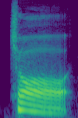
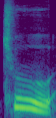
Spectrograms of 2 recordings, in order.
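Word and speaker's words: choo: For example, the word toilet would be saying chaw. Can you try and pronounce that? Chaw. Remember, it's not chew.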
